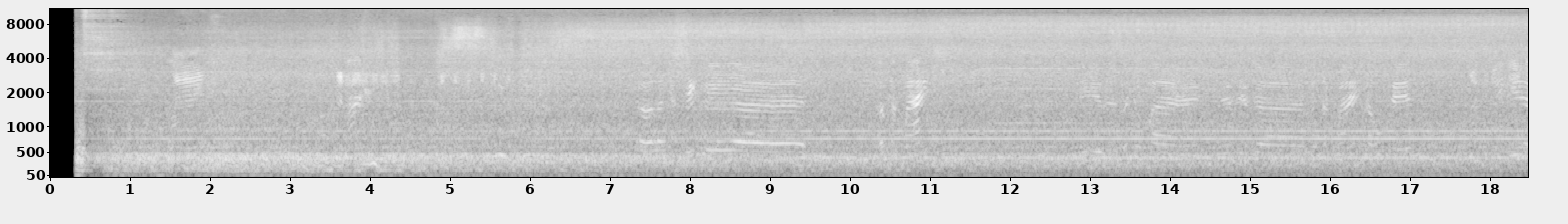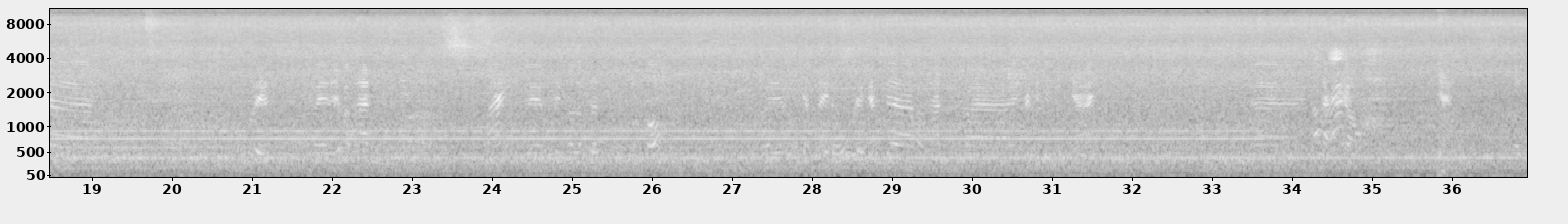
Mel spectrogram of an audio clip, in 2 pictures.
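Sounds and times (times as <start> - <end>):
industrial machinery drone: 0.4 - 36.9
man speaking: 1.5 - 2.0, 3.6 - 6.3, 7.3 - 9.5, 10.3 - 11.2, 12.8 - 17.1, 17.7 - 19.4, 20.9 - 26.3, 27.3 - 31.6, 33.5 - 35.2, 35.8 - 36.1
person speaking: 3.6 - 6.3, 33.5 - 35.2.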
